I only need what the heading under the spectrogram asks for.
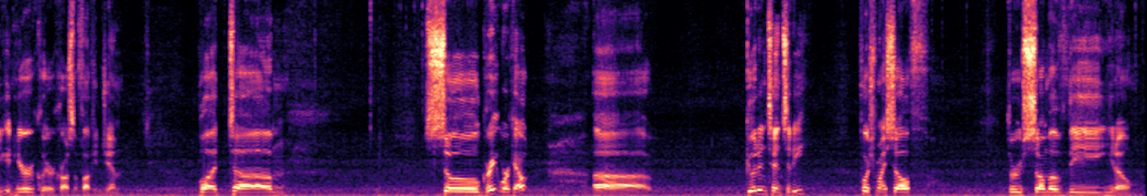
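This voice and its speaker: A worn-out man talking casually after a workout, rambling and swearing with lots of fillers, on a clip-on mic under his jacket. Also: medium pitch. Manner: rambling, profane, with many fillers and restarts. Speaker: fitness vlogger. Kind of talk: casual post-workout vlog talk. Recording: noisy outdoor street recording. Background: traffic and street noise.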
